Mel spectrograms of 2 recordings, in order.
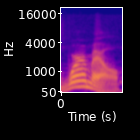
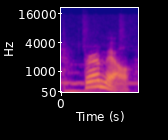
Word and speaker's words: Vermelle: So they give the V a W pronunciation, Vermelle. And sometimes the older folks would give it a B pronunciation, Vermelle.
